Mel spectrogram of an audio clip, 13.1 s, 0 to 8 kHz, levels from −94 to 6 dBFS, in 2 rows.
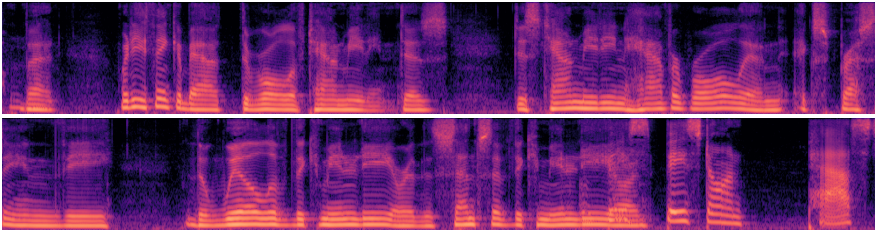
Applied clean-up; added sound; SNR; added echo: none; none; none; none.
